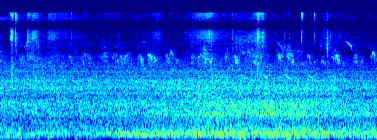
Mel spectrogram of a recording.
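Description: Steady low rumble and hiss of background noise, with a faint low hum that grows a little louder past the middle.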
